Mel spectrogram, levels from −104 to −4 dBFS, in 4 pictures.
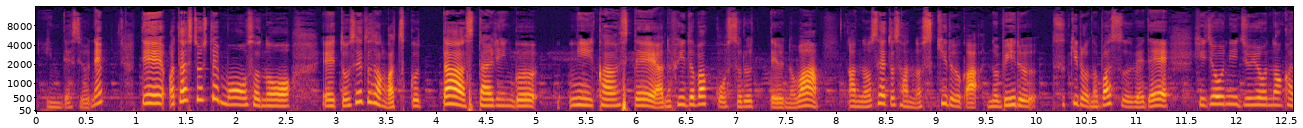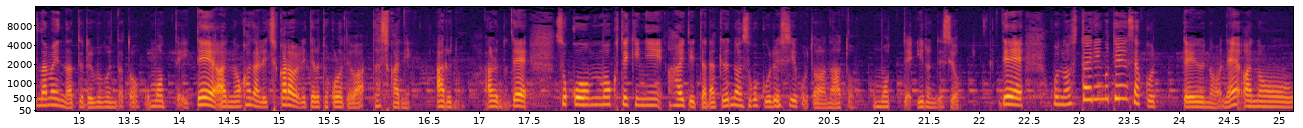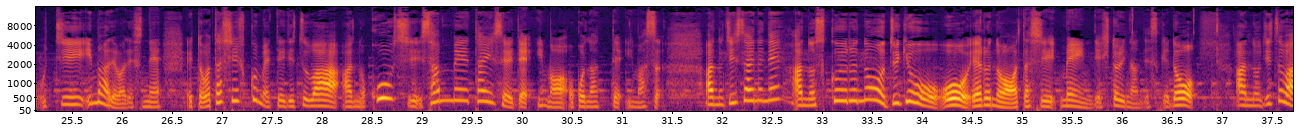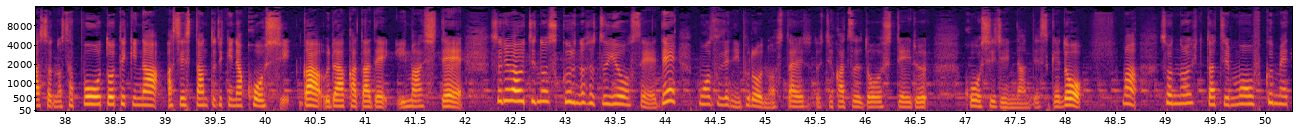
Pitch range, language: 185-260 Hz, Japanese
